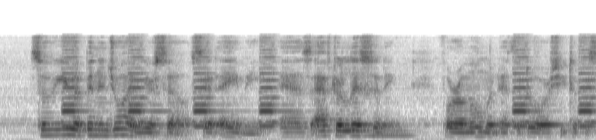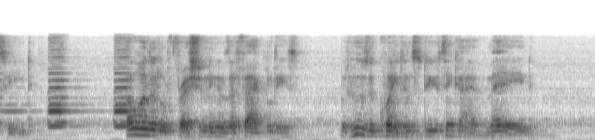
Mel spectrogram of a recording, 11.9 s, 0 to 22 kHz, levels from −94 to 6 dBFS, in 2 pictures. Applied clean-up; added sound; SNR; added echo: none; Alarm / Car; 3 dB; reverberation time 0.2 s.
